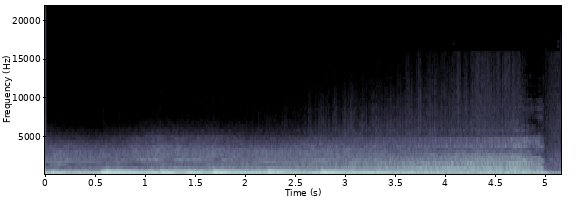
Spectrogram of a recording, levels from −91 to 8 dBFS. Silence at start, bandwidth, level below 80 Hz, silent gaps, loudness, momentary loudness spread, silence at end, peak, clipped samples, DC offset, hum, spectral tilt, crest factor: 0 s; 6.6 kHz; -38 dBFS; none; -19 LUFS; 7 LU; 0 s; -4 dBFS; under 0.1%; under 0.1%; none; -9 dB/octave; 14 dB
